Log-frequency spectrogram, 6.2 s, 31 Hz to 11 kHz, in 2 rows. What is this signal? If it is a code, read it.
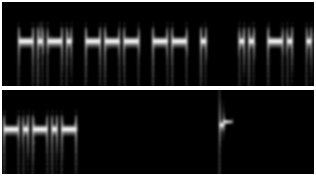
Morse code, heard as a keyed tone, about 25 wpm, 700 Hz. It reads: COME IN.
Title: Sentences from Top 1000 Words 25wpm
